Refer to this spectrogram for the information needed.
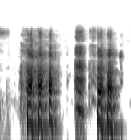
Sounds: Laughter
